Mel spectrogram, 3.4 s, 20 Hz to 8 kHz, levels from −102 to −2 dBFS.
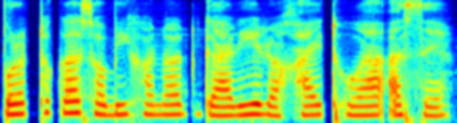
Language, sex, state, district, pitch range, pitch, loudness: Assamese, female, Assam, Kamrup Metropolitan, 220-245 Hz, 235 Hz, -17 LUFS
